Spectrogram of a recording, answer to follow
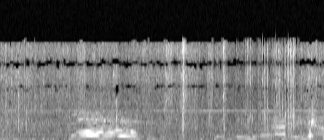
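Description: A young child's drawn-out, high-pitched call about a second in, its pitch sliding slightly down. A second, lower and steadier call is held near the end, over a low car-engine rumble.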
